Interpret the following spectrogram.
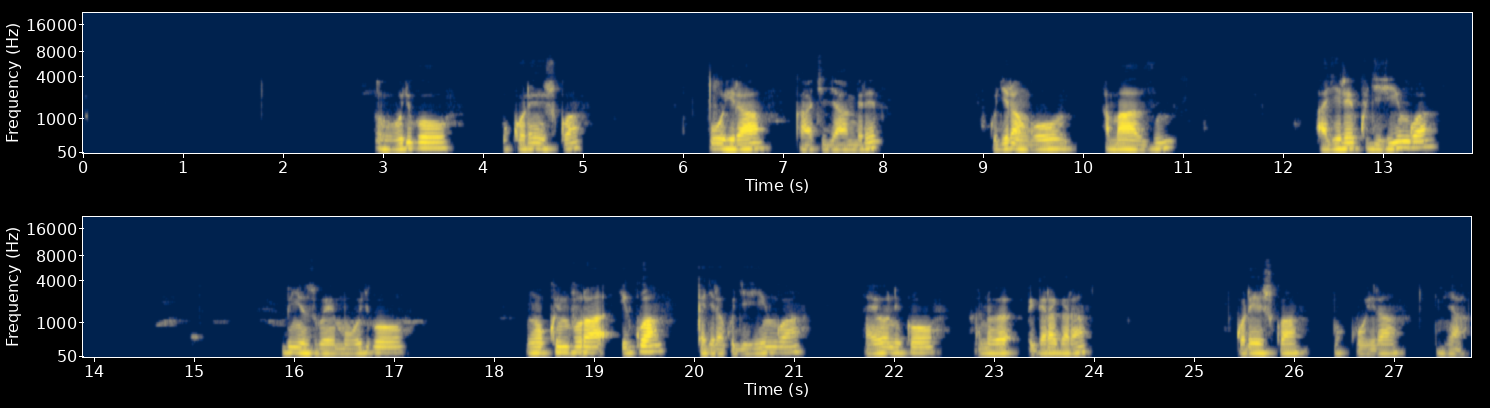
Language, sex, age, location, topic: Kinyarwanda, male, 18-24, Nyagatare, agriculture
